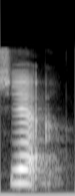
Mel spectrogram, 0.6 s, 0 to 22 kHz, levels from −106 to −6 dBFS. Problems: background sounds at intervals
